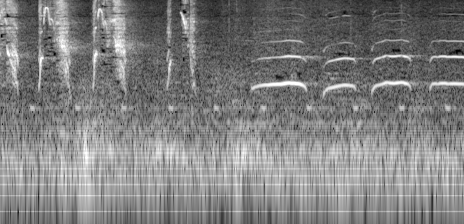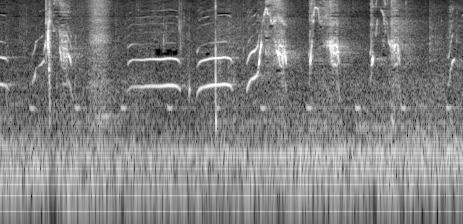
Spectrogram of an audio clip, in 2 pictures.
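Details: Baby monkey Suca wails in distress after Susan grabs him. A run of arched, whining cries comes in quick bursts amid loud scuffling and rustling clatter.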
